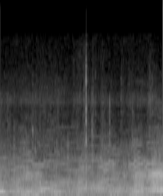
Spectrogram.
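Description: Many overlapping voices of a football crowd, talking and shouting at once with no single clear speaker, growing louder near the end.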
